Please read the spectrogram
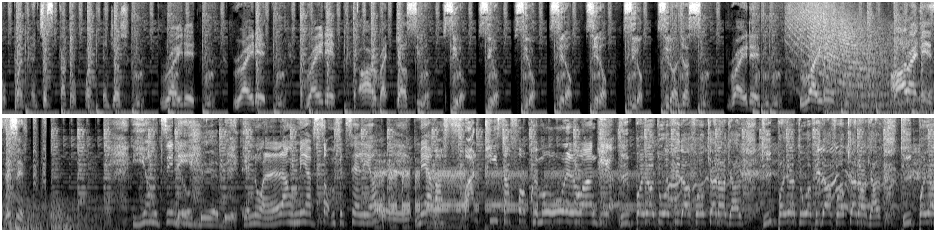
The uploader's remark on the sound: Live mix from Erb and Culture Saturdays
